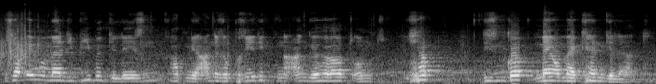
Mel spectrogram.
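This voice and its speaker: A man's voice: a little high, fairly quick, echoey room, crowd noise, noisy background. Earnest man giving casual faith testimony. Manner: informal, earnest, many fillers.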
